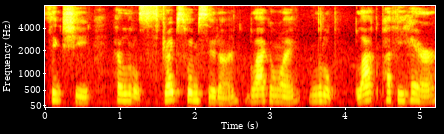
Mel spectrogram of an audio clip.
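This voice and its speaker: A woman's plain, everyday voice at a medium pitch, with ordinary pitch variation. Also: moderate pace. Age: 50s. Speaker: vlogger. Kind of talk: video monologue. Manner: conversational.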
